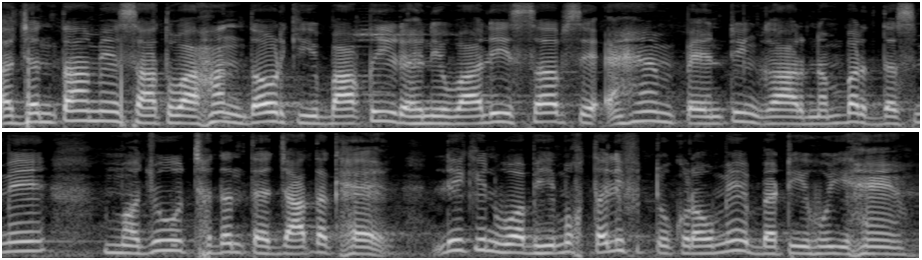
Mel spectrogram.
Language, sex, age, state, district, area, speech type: Urdu, male, 30-45, Bihar, Purnia, rural, read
